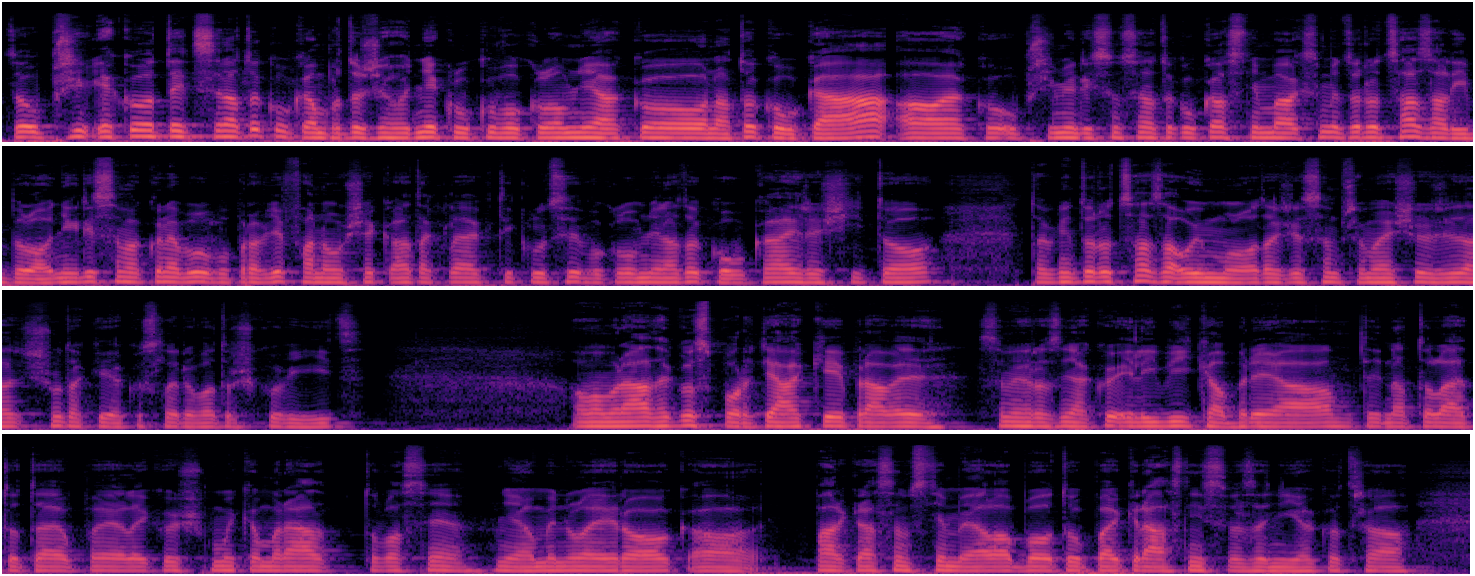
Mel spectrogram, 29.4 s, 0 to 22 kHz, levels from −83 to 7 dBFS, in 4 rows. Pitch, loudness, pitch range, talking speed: 120 Hz, -27 LUFS, 115-135 Hz, 220 wpm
